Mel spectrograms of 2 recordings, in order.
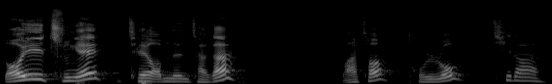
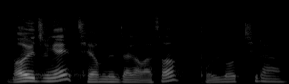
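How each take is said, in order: First: Slow, louder and stern, each word set down; slow, resolute pronouncement of Jesus to the accusers; firm command. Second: Said in the usual way. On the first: Acted. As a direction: deliver it as an unbending verdict. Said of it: "단호하게 말씀하시죠". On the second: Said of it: "이렇게 말씀하시는 것을 보게 됩니다".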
